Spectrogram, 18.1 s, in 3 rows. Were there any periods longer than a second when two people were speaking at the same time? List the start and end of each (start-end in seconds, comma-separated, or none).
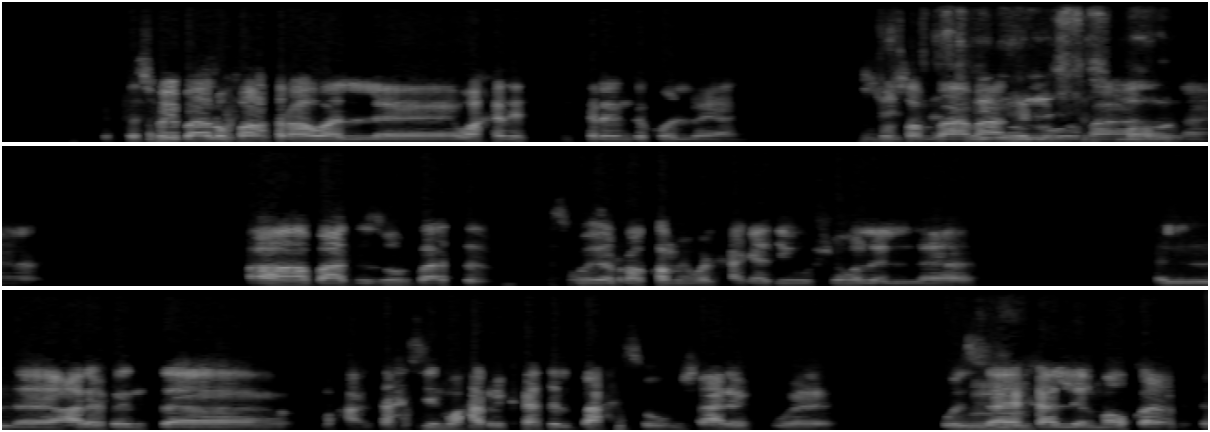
4.3-5.9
